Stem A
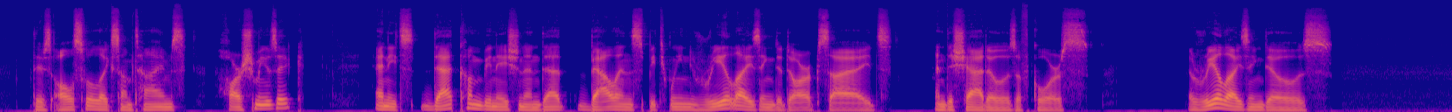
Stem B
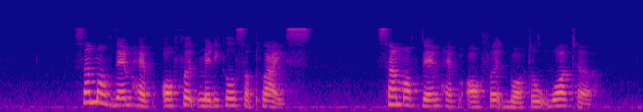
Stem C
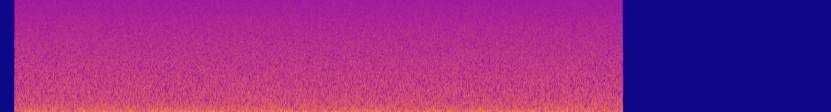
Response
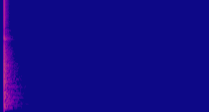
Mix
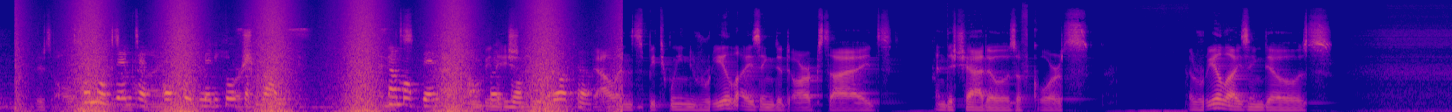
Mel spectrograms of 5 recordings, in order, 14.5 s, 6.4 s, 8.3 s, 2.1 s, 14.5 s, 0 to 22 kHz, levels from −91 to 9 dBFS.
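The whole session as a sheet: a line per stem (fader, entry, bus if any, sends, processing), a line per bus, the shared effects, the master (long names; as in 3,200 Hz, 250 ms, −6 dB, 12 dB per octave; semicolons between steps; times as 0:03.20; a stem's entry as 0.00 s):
−9.0 dB, 0.00 s, no send, spectral tilt +2.5 dB per octave; hum removal 67.29 Hz, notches 39; volume swells 128 ms
−4.0 dB, 0.00 s, no send, comb filter 6 ms, depth 83%
+2.0 dB, 0.00 s, no send, tremolo with a sine in dB 1.1 Hz, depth 31 dB; automatic ducking −7 dB, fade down 0.30 s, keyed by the second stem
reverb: not used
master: upward compression, threshold −45 dBFS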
